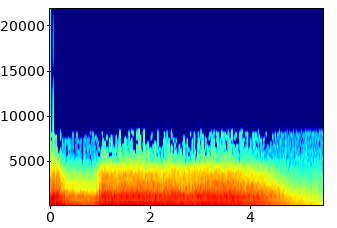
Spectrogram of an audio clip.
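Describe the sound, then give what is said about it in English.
A truck engine rumbles steadily with a low, droning hum as the truck is driven over sand around a dune, revving up after a moment, holding a loud, even roar, then fading away toward the end. No one speaks. “Come on, I'll hop on the truck with you and see for yourself.”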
